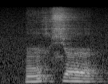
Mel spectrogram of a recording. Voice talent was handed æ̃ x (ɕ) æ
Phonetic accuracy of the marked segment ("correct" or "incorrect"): correct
